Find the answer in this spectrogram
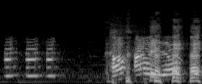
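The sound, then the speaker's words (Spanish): A garbage truck's horn honks three quick, evenly spaced toots, fairly loud, and then a person starts talking right after. “¿Has visto cómo nos tocan la bocina?”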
